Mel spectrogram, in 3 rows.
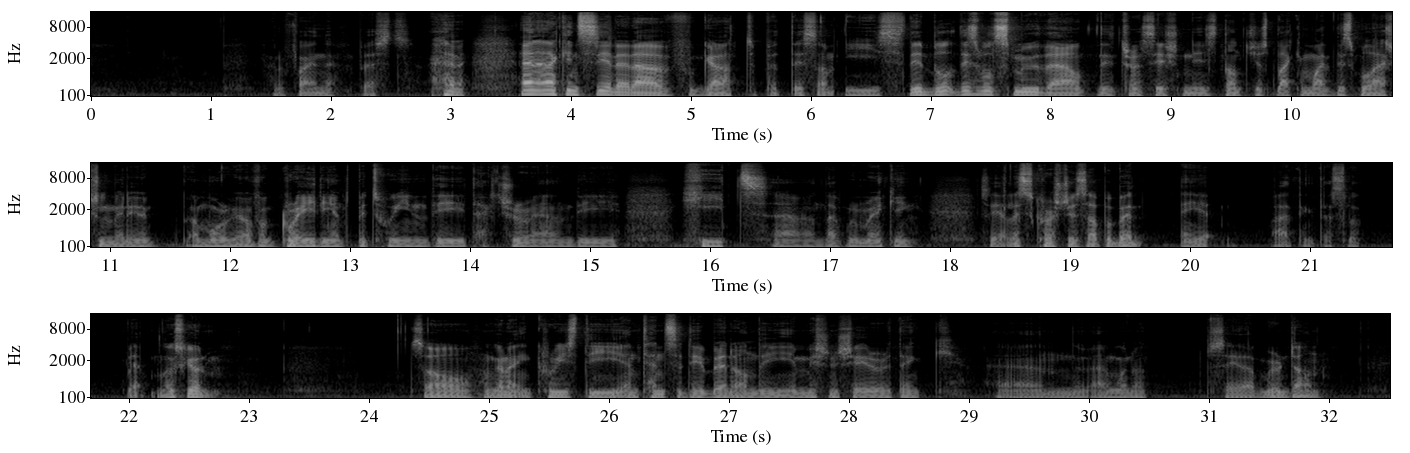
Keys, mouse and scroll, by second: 25.3-25.8 scroll down 2, 25.8-29.7 middle drag, 29.7 scroll up 2, 31.0-32.5 drag.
